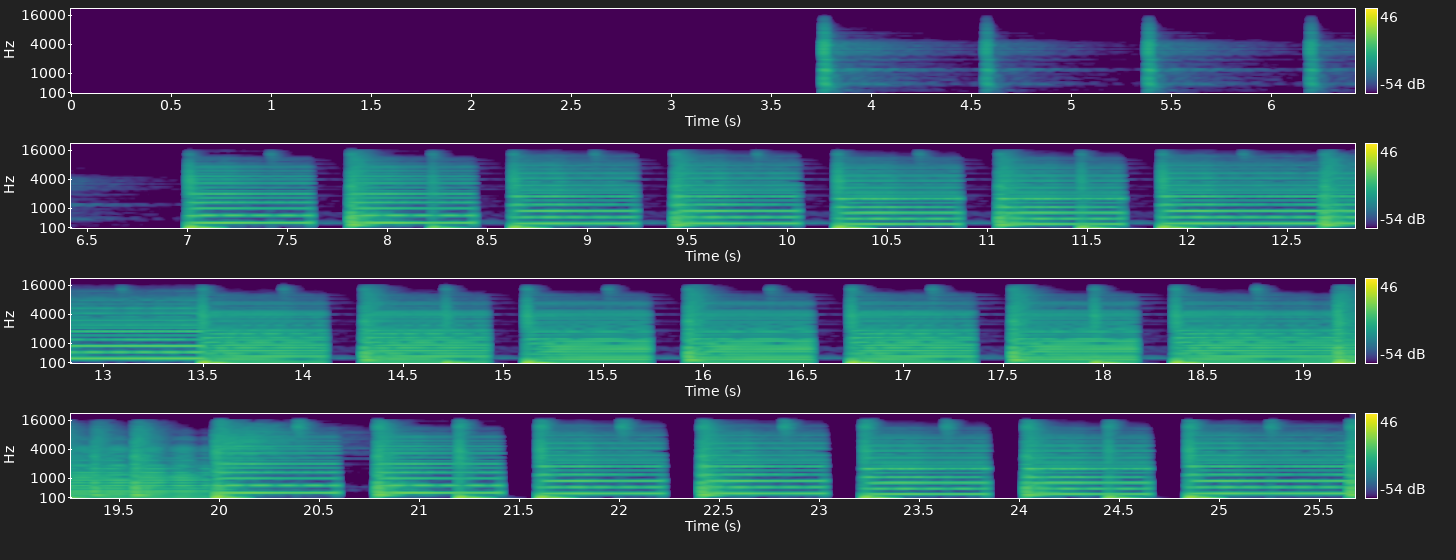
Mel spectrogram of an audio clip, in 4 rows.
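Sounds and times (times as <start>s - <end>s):
accordion playing a refrain: 7.0s - 25.6s.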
